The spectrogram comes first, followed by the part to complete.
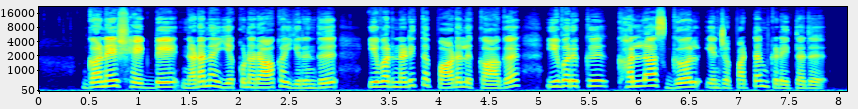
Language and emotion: Tamil, neutral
